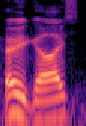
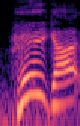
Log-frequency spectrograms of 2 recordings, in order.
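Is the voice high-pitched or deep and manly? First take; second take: deep; high-pitched. First: It is said in a deep, manly voice. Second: It is said in a high, squeaky voice.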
